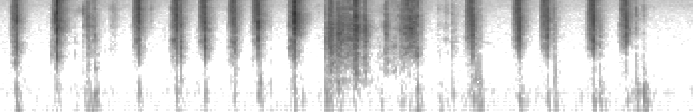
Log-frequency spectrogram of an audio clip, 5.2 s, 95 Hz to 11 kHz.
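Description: Fingertips slide the shutter of a green 3.5-inch floppy disk back and forth and rub its hard plastic shell and metal hub. The result is a quick series of short, bright, dry scrapes and clicks with almost no low end, with a brief denser rubbing stretch in the middle.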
